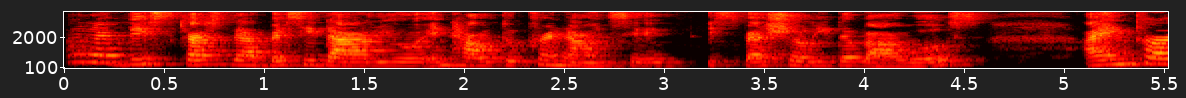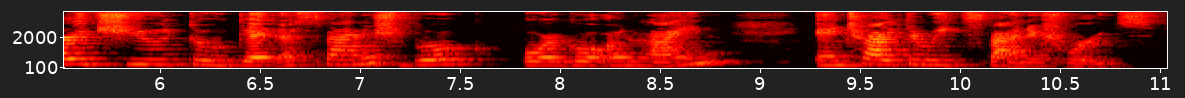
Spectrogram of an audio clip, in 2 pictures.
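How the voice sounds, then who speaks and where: A woman's voice: on the high side, fairly bright tone. A woman teaching a beginner language lesson, patiently spelling out letters and sounds one at a time. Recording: echoey room.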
